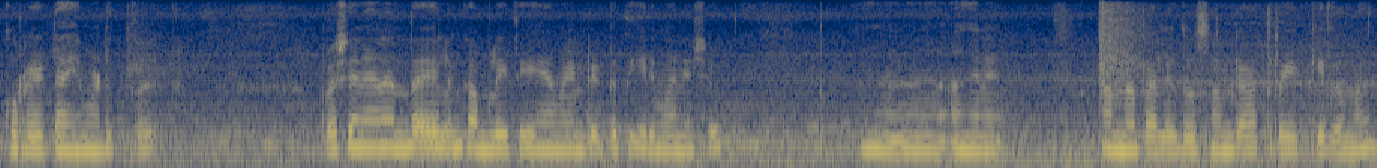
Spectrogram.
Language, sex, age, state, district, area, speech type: Malayalam, female, 30-45, Kerala, Idukki, rural, spontaneous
